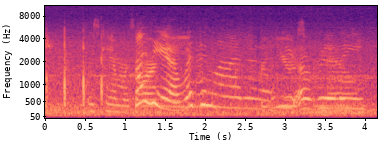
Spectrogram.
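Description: A toddler babbles and squeals.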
